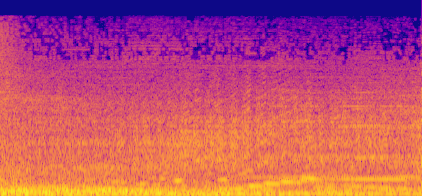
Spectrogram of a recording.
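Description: Cinematic intro sound design: a deep, steady rumble with a whoosh at the start and a short run of stepped notes in the second half, building toward an impact.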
